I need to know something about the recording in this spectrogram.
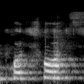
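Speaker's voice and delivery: amused, chuckling botos; laughing at the word. Real, not acted. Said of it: "it sounds somehow to me".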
